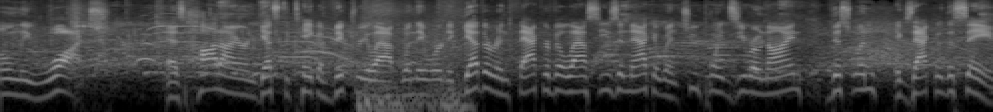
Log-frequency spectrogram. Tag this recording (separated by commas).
Speech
